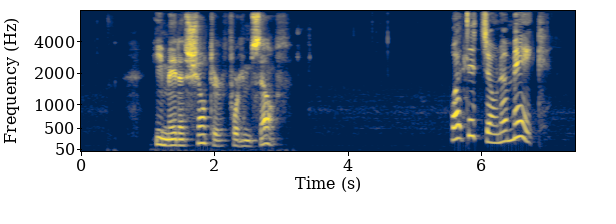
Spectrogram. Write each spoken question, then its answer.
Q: What did Jonah make?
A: Jonah made a shelter.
